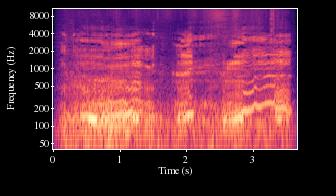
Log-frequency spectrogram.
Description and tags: Pig Grunt 04
A pig grunts at another pig (or creature) in annoyance.
nature, animals, annoyed, farm, creature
